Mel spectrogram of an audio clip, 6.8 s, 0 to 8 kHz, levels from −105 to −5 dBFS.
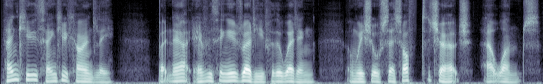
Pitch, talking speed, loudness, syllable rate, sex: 110 Hz, 195 wpm, -19 LUFS, 4.9 syllables/s, male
